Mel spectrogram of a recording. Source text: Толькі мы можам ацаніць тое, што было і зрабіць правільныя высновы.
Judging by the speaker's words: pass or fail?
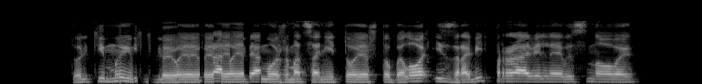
fail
